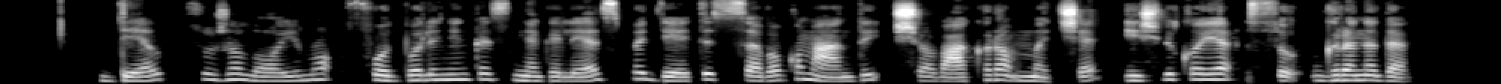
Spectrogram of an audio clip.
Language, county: Lithuanian, Vilnius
